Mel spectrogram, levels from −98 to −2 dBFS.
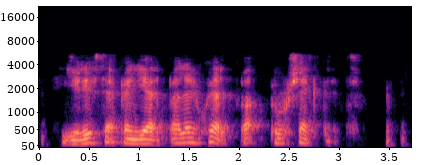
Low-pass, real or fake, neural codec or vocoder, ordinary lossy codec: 5.4 kHz; fake; codec, 16 kHz, 4.8 kbps, FACodec; Opus, 64 kbps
